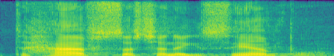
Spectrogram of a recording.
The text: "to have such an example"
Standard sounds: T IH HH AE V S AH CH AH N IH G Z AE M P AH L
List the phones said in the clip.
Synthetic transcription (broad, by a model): T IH HH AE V S AH CH AH N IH G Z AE M P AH L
